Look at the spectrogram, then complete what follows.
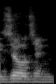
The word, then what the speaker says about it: Zildjian: remember growing up and be like everybody always pronounced zildjian correctly zildjian like what kind of drums do you play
